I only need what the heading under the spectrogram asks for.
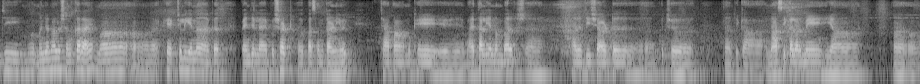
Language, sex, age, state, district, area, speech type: Sindhi, male, 30-45, Gujarat, Kutch, urban, spontaneous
